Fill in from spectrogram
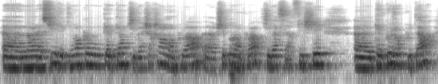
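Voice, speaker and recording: A woman's voice: mid-range voice, steady tone, brisk, warm tone. Woman chatting about films, lots of euh, roomy echo, kinda far from the mic. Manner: hesitant, many fillers. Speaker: film critic panelist. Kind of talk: casual discussion.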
